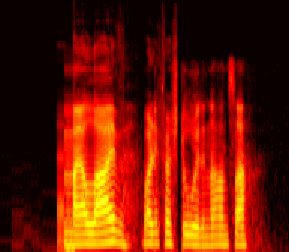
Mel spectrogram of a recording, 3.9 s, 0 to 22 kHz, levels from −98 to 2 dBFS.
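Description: From 0.02 to 0.99 s, before "alive var", the speech turns into a rigid, metallic buzz near 66.8 Hz. This is robotic sound from repeated short buffers. Audio likely arrived too seldom, so a short slice of about 15 ms was looped. Nearly every moment is a repeat.

At 1.83 s there is a short stall from a late packet. A packet came 50 ms late. The receiver held the last sound for 50 ms, then resumed where it left off. Nothing is lost, but one sound drags briefly.

Right after "alive var" come two cases of short concealed packet loss. They fall at 2.04 to 2.08 s and 2.12 to 2.16 s. Each time, 20 ms never arrived. The decoder extended the previous sound to fill the gap. Each one is heard as a quick smear or wobble.

From 2.29 s to the end there is a call bitrate drop. The rate falls from 40 to 11 kbps, and it stays at its lowest for about 1.4 s. Bandwidth narrows from 20 kHz to 8 kHz. The speech turns muffled, coarse and watery.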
